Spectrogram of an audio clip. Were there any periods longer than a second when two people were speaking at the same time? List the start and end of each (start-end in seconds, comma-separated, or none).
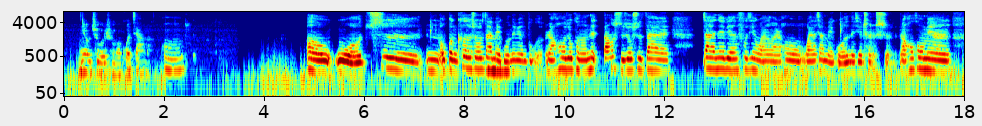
none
